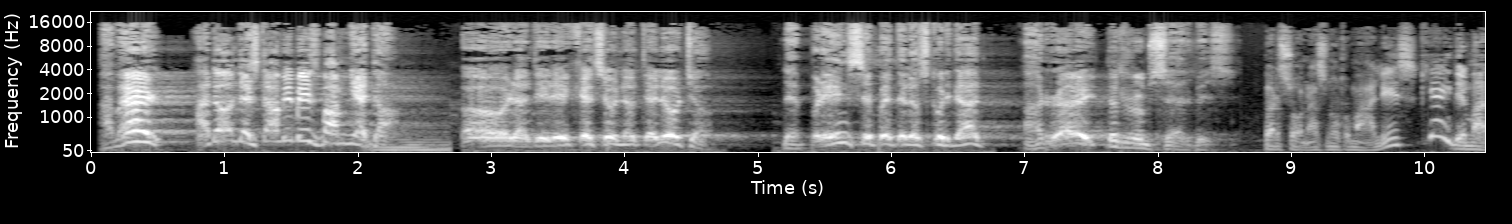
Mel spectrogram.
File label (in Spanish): toons neutro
